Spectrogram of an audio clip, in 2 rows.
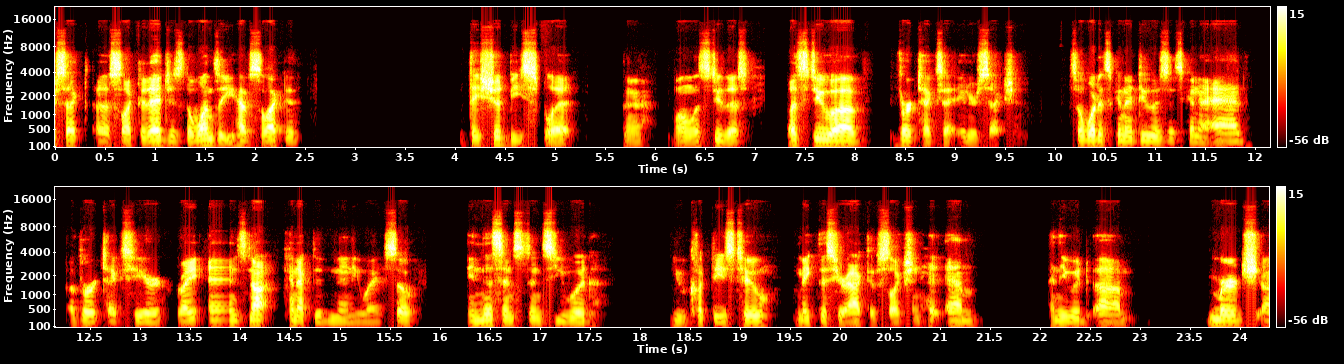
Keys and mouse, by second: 2.1 click, 3.9 middle click, 4.9 ctrl+middle click, 6.7-8.3 right drag, 9.1 middle click, 11.4 1, 12.0 click.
